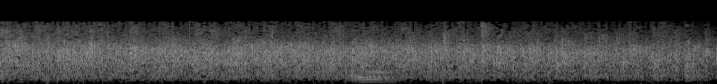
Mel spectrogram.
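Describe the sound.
A church audience claps steadily in sustained applause, a hand clap of praise to God, a dense wash of many hands, with a brief spoken word rising through the middle.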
